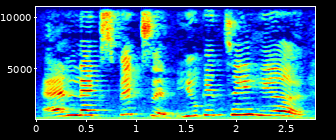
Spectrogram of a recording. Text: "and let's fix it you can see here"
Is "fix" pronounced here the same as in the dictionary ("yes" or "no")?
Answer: yes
